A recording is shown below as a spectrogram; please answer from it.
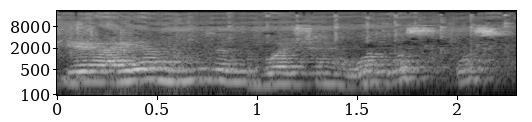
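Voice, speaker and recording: A man's voice: very high-pitched, brisk, crowd noise. A man talking in game voice chat through an AI voice changer that makes him sound like a young woman, flustered and pleading. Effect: AI anime voice changer making him sound like a young woman. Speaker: fellow online player. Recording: echoey, distant in-game proximity chat.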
